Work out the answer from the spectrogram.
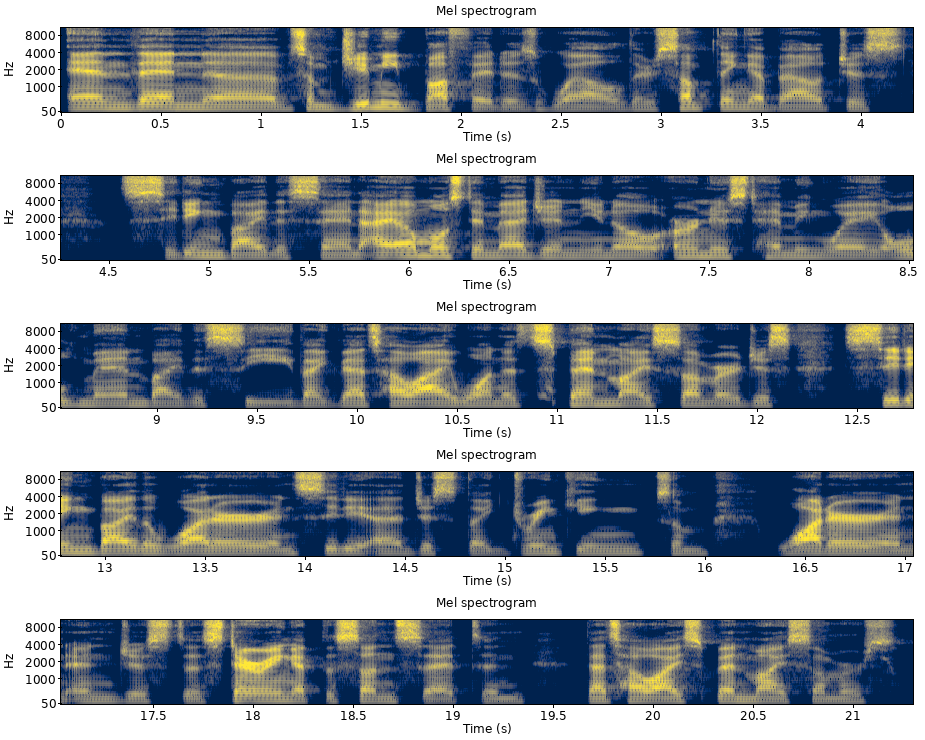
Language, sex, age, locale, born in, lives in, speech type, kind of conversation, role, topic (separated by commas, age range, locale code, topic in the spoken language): English, male, 30-34, en-US, United States, United States, conversation, unstructured, none, What songs or albums are the soundtrack to each season of your life, and what memories make them meaningful to you?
